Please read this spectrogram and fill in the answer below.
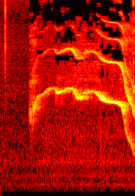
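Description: A baby's high-pitched squeal, starting about half a second in, held level and then sliding down in pitch near the end.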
